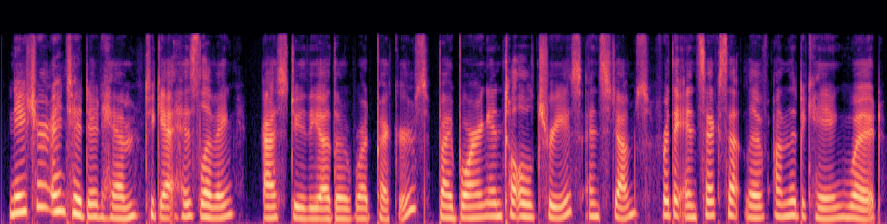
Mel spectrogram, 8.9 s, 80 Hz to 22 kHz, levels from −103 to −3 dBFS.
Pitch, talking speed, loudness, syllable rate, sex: 220 Hz, 190 wpm, -18 LUFS, 4.9 syllables/s, female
